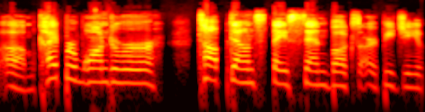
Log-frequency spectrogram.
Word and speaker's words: Kuiper: Moonrange Games is working on a game called Cooper Wanderer. – Kuiper. It's an astrology thing. Don't worry about it. Nobody knows how to say it the first time.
